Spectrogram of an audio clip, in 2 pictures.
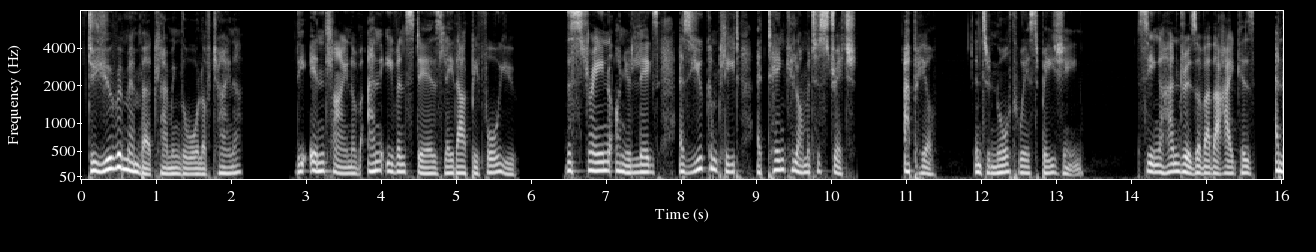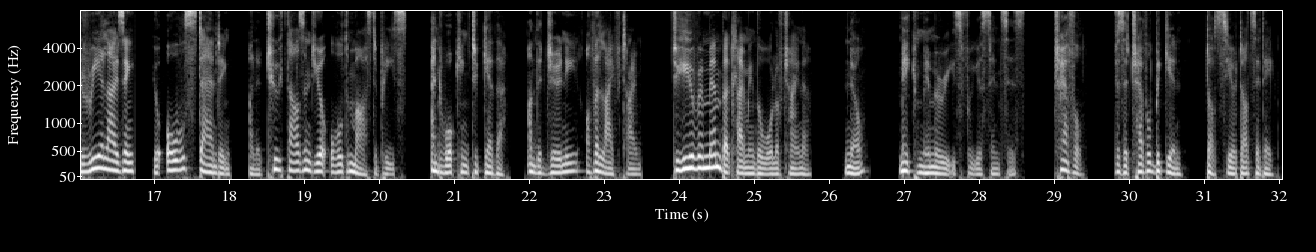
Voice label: English soft sell; OSM Talent

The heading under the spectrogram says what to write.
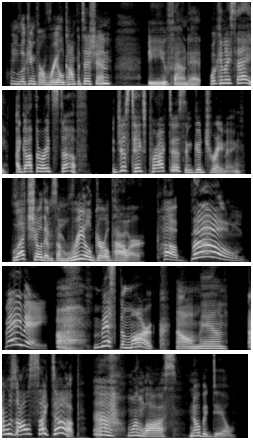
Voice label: American Accent Character Racing Game; Anki Overdrive

